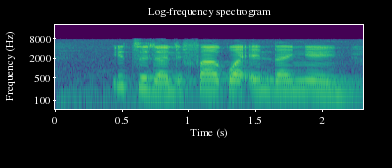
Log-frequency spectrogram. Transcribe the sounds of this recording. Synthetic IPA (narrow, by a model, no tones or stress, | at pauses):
id̥z̥ʱiɮalifak̬ʼwaʔɛntʼaɲeːni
